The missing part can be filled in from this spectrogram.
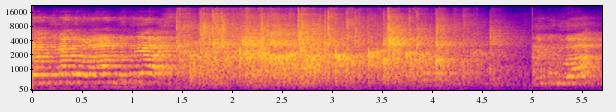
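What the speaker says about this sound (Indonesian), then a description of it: "Kita berikan tepuk tangan untuk Trias." A classroom of students claps for a classmate, a dense burst of hand claps lasting several seconds after a teacher's spoken prompt, with voices heard briefly before and after the applause.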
